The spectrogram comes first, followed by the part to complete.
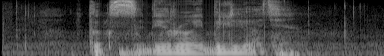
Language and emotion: Russian, angry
